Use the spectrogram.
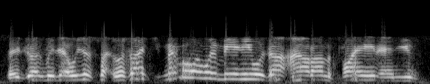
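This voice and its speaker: A man telling a rambling casual anecdote on a radio talk show, halting and repeating himself, with plain folksy grammar. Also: sits high, no echo, muffled recording.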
